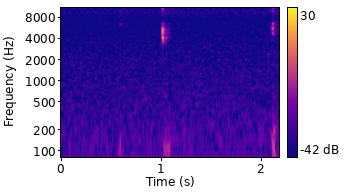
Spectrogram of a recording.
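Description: Near silence in a pause between phrases, broken by a single faint, very short click about a second in.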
